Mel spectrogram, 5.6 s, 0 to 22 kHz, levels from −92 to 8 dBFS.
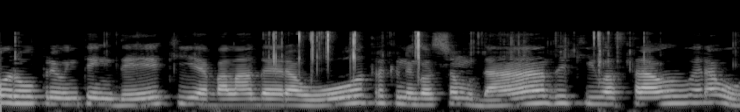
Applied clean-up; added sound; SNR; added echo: classical method Wiener filter.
